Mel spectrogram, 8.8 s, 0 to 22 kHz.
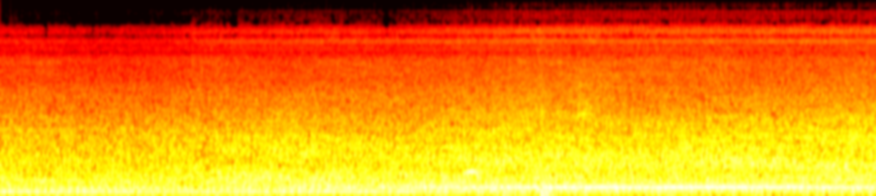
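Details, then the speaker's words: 1994 Toyota pickup, sat 8 years, after new fuel pump and cleaned tank with fresh fuel: even steady low hum with no knocks or misses; first start in 8 years, normal idle. "First start in 8 years. Sound pretty good."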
